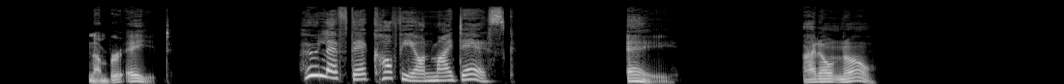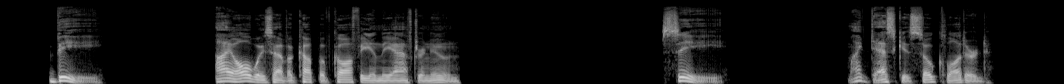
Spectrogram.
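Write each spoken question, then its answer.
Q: Who left their coffee on my desk?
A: A: I don't know.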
